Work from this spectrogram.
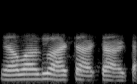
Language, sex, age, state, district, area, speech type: Kannada, female, 30-45, Karnataka, Mandya, rural, conversation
